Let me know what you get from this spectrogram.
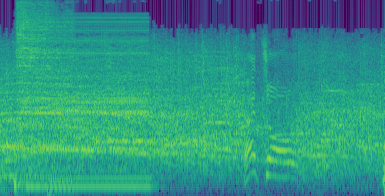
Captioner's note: buzzer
